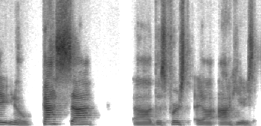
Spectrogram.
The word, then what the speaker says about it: casa: But this final A here, which comes after this, the stress syllable, is not really A, right? We're not gonna say casa, a minha casa, right? But we're gonna say casa, casa, casa, casa, okay?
